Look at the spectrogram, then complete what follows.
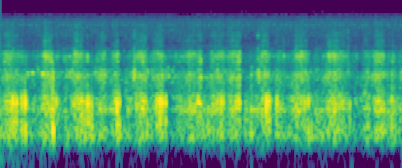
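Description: Water splashing and lapping against a plastic sit-on-top kayak hull as it is paddled, a stream of short, irregular splashes.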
